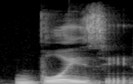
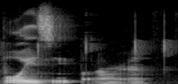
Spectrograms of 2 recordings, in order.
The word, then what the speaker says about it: Boise: and cons idahoan is where wasis was Idaho pronunciation Boise okay I didn't think it was Boise Boise peace out I'm gone it's on the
